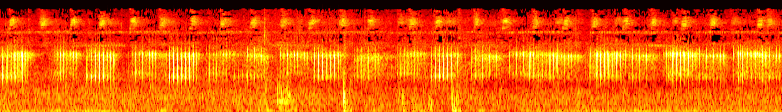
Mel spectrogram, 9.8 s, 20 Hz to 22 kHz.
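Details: Namie's frog, recorded 31 July 2022, gives rapid, rattling pulsed notes, repeated about twice a second.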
